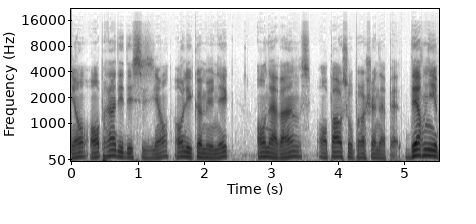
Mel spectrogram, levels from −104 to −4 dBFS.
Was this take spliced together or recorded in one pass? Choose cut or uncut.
cut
